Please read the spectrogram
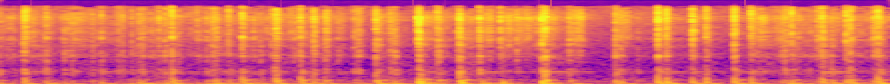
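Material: Cardboard.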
